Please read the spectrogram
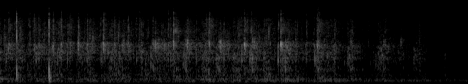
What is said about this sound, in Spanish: pero vamos a darle un fuerte aplauso a nuestro pastor.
